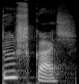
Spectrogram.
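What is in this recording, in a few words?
"тышкась", Komi, female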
